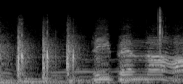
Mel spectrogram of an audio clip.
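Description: Three sharp hand claps in a quick, even rhythm, each ringing briefly over a low harmonic tone, then voices sing sustained notes with no more claps.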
